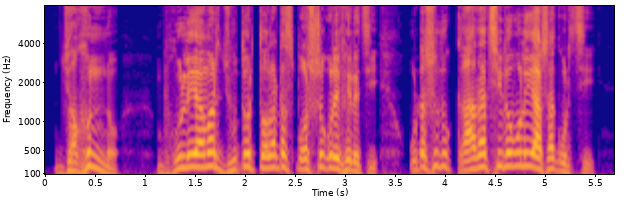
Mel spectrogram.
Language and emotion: Bengali, disgusted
